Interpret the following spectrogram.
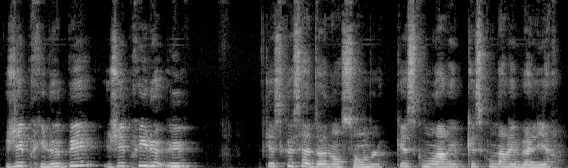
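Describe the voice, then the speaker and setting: A woman's voice: high voice, steady tone, normal speed. A woman teacher giving a recorded phonics lesson to young children, carefully sounding out letters and syllables and praising the listeners often. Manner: encouraging, praising.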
